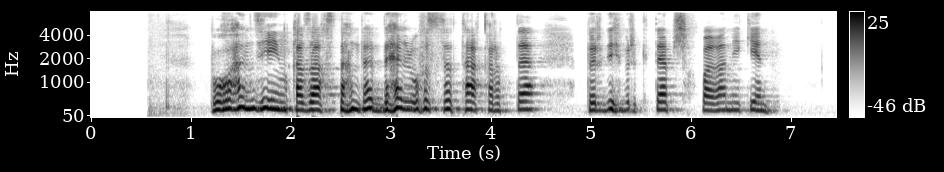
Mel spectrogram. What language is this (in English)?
Kazakh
